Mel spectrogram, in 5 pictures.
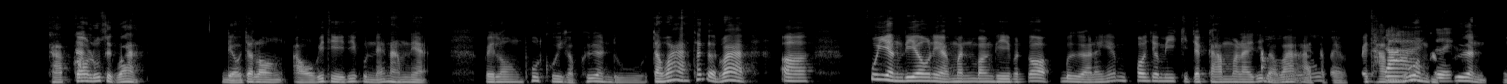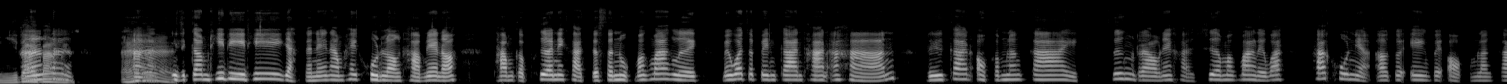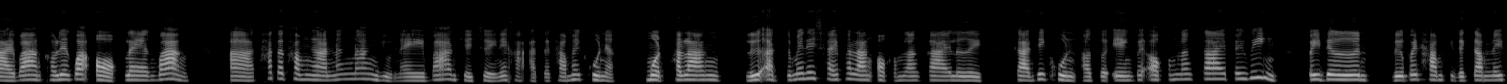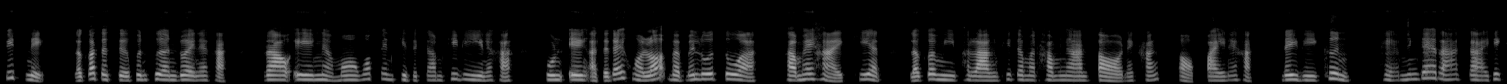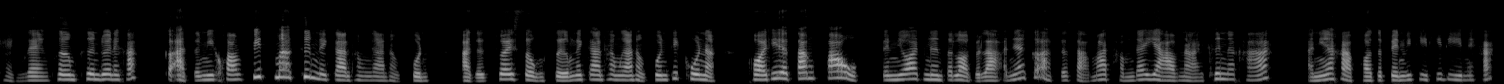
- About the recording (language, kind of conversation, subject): Thai, advice, จะเริ่มจัดเวลาให้มีเวลาทำงานอดิเรกได้อย่างไร?
- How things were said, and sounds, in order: tapping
